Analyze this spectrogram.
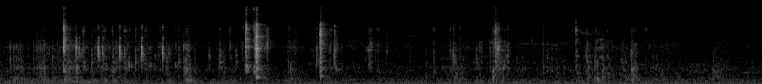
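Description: Irregular plastic clicks and light knocks from hands working wiring harness clips and connectors on a Toyota 1TR-FE engine: a quick run of small ticks in the first second or so, sharper clicks around two and a half and three seconds in, another near five seconds, then only scattered faint ones.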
